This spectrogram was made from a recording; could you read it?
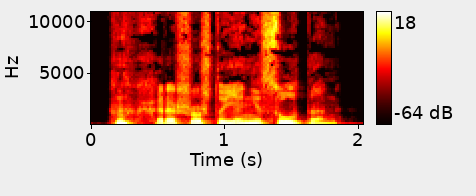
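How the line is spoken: Chuckling young man. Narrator (Russian): хохотнул парень

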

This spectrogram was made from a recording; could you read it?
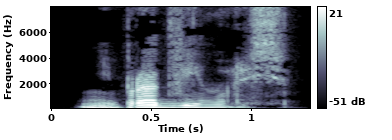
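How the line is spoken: Grumbling cat. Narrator (Russian): буркнул котик

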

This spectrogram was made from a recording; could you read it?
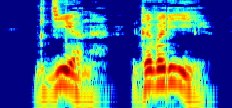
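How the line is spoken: Hoarse rasp. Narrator (Russian): Кэм прохрипел

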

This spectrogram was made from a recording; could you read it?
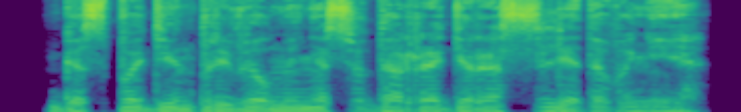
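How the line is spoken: Through gritted teeth. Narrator (Russian): сквозь зубы сказал Сун Цзиюй

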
